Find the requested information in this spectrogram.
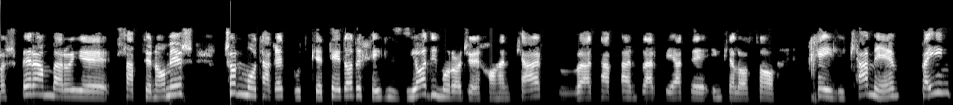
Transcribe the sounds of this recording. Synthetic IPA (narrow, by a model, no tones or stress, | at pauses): ʃb̥e̞ɾæmbæɾɒːjesæb̥̚t̪ʰe̞nɒːme̞ʃt͡ʃʰonmot̪ʰæɣe̞d̪̚buːd̪̥cʰe̞t̪ʰe̞ʔd̪ɒːd̪exe̞jliːzijɒːd̪iːmo̞ɾɒːd͡ʒe̞ʔe̞xɒːɦænd̪̥̚cʲʰæɾd̪̥̚væt̪ʰæb̥̚ʔænzæɾfijæt̪̚ʰeʔincʰe̞lɒːshɒː | xe̞jliːcʰæme | væin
